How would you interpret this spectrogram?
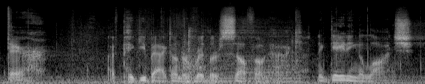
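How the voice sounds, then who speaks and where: An actor playing a brooding, resolute crime-fighter in a video game, talking in a measured, serious way. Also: male voice, a bass voice, background noise. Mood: focused, grave.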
